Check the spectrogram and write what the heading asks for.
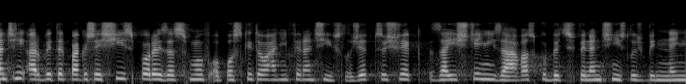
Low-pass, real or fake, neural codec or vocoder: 7.2 kHz; fake; codec, 16 kHz, 0.8 kbps, ZipCodec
